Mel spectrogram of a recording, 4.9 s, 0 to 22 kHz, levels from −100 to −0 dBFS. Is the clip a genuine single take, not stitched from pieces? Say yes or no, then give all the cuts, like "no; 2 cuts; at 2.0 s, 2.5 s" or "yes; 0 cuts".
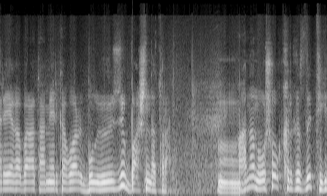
yes; 0 cuts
